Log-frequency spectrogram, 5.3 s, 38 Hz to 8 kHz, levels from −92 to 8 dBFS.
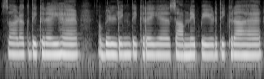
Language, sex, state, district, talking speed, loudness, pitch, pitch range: Hindi, female, Himachal Pradesh, Shimla, 145 wpm, -13 LUFS, 200 Hz, 195-205 Hz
